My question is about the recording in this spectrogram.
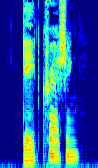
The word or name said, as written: gatecrashing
